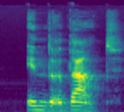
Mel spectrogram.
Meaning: indeed
- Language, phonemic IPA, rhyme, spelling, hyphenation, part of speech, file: Dutch, /ˌɪn.dərˈdaːt/, -aːt, inderdaad, in‧der‧daad, adverb, Nl-inderdaad.ogg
